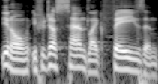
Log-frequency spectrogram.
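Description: A man's voice: medium pitch, a little fast, pushed and bright, smooth. A man co-hosting a podcast, talking casually in long rambling runs that repeat words. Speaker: podcast co-host. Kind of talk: casual chat.

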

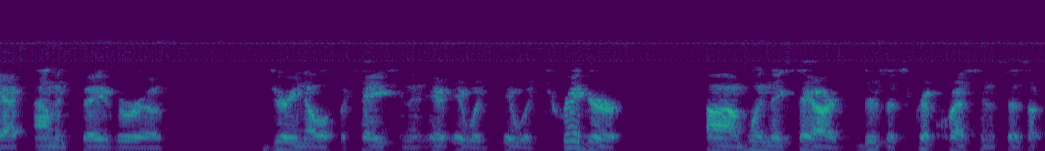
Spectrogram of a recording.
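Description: Male judge, lower voice, measured and halting delivery, muffled call audio. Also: a bit bright, husky. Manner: halting, thoughtful, many fillers and restarts. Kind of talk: explaining during a training call.

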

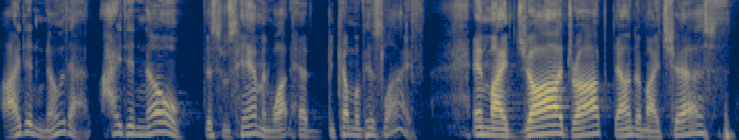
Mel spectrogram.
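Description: A man preaching a sermon in a church, telling a missions story in an earnest way and softening into a hushed voice for prayer. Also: a little high, animated, measured pace. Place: church sanctuary.

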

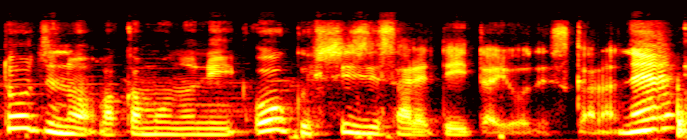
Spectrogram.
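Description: A woman's voice: lowish voice, big pitch swings, moderate pace, gravelly, soft background music. A woman co-hosting a casual chat, describing TV scenes with small laughs. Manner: chatty, with frequent small laughs. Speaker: podcast co-host. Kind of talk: casual chat recapping a TV episode.

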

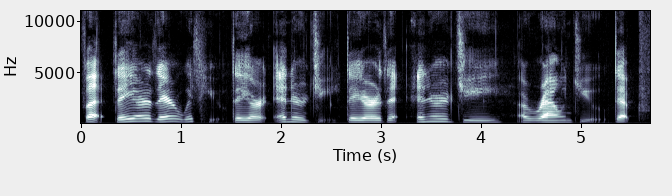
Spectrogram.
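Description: A woman's voice: mid-range voice, moderate pace, dry recording, poor audio. A woman hosting a solo podcast, talking upbeat and chatty straight to the listener. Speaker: podcast host. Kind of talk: solo podcast talk on positivity.

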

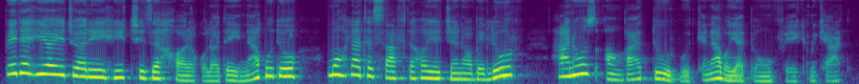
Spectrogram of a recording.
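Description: A woman reading a classic novel aloud in measured, expressive narration. Her voice is husky and mellow. Her pitch moves in lively rises and falls. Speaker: audiobook narrator. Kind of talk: scripted literary narration.

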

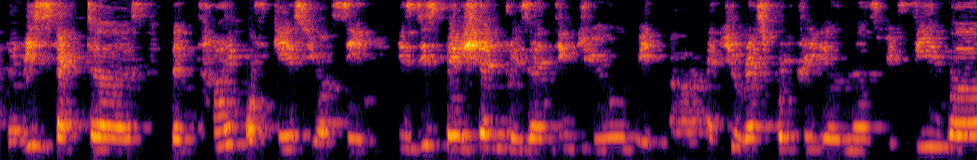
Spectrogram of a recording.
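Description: Distant roomy woman doctor explaining firmly. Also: a little high. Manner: explanatory, firm, lively emphasis. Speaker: hospital doctor, panelist. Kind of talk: webinar panel answer. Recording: roomy, distant video call mic.

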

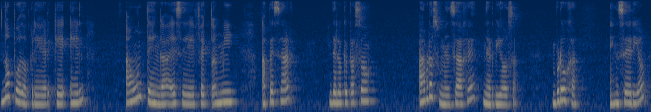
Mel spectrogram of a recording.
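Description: Mellow-voiced woman narrating an audiobook. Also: mid-range voice, slow pace, pauses often. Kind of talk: first-person audiobook narration.

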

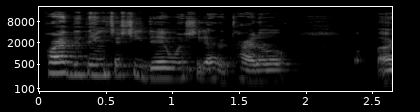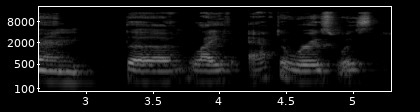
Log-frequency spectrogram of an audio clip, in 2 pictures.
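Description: A woman's voice: fairly low pitch, normal speed, creaky, darkish tone. A woman hosting a podcast, chatty and emphatic, speaking casually and directly to her listeners in an echoing room. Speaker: podcast host. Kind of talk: casual podcast episode introduction. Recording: echoey, reverberant room.

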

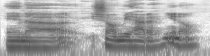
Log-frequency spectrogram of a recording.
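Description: A man's voice: lowish voice, fairly even intonation, moderate pace, creaky, a little mellow. A man from Savannah, Georgia, a singer-songwriter and podcast guest, telling his story in a laid-back, candid way with frequent "you know". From Savannah, Georgia, USA. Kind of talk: casual podcast interview.

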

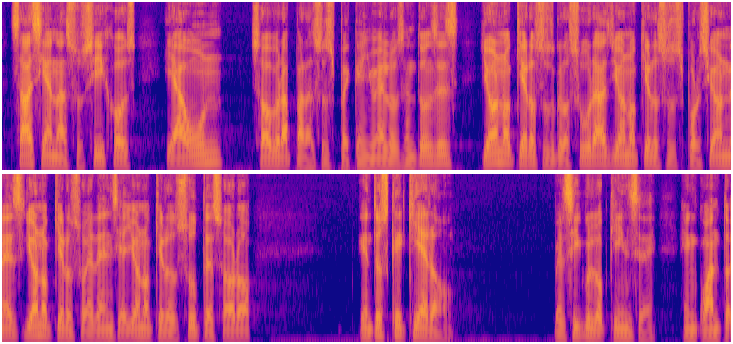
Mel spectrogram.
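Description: A man's voice: mid-range voice, clear, resonant tone, no room sound, studio quality. A man, preaching a sermon as a pastor in a conversational way, asking his listeners questions.

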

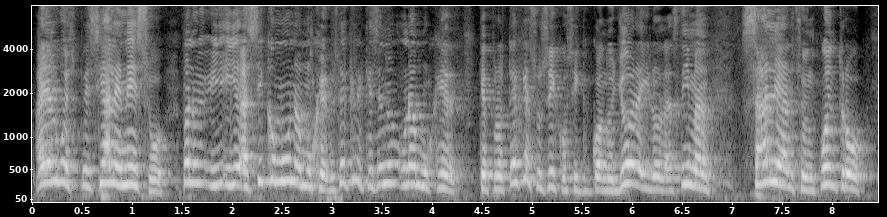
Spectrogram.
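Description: A man preaching a sermon as pastor, swinging between loud highs and hushed lows and often calling out "hermano" and "amén". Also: fairly quick, hardly any pauses. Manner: peppers speech with "hermano" and "amén".

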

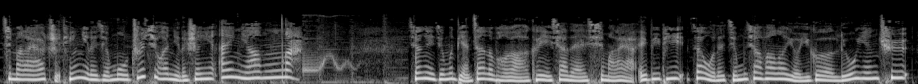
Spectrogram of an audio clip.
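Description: Woman host, casual and teasing, mellow tone over faint music. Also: a little high, expressive, very fast, hardly any pauses. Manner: playful, teasing, reads jokes with light voiced quotes. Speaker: podcast host reading listener comments. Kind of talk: casual chat. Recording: soft music behind.

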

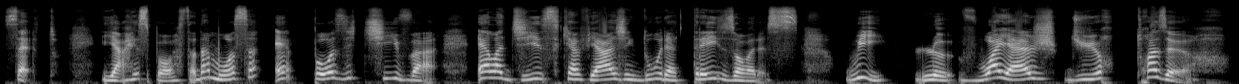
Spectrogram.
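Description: A woman's voice: a little high, lively intonation, very slow, dry recording, clean studio sound. A woman teaching French, patiently modeling phrases for listeners to repeat. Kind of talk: language lesson with repeat-after-me drills.

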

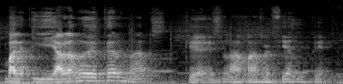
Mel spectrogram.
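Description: A man's voice: medium pitch, moderate pace, soft background music. Rambling man with a Spanish accent, echoey room. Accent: Spain Spanish. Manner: exclamatory, rambling, often restarts his phrases. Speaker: podcast co-host. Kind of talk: casual chat.

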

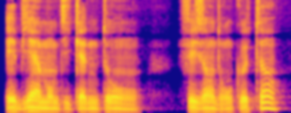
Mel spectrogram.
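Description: A man reading aloud, voicing a gruff, scornful giant in a storybook tale. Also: very deep voice, moderate pace, warm tone.

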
